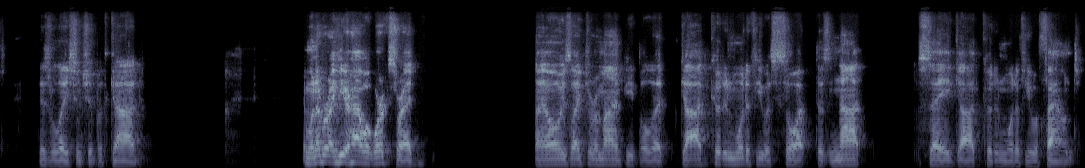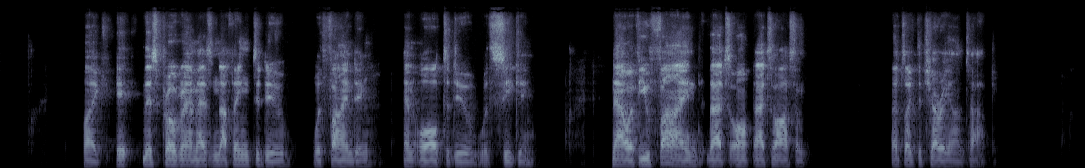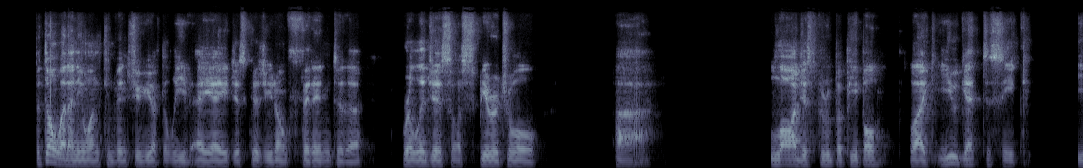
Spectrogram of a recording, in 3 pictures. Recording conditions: video call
